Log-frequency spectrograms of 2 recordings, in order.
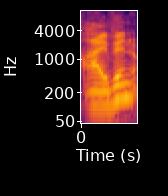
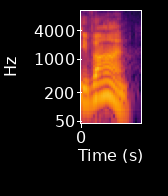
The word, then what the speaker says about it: Ivan: Is it Ivan or Yvonne? And he said, it's Yvonne. That's how you say it. It's Yvonne. And I guess he said it with kind of a little bit of a Russian accent.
